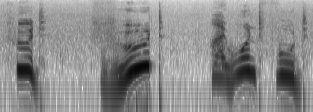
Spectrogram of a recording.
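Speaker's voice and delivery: hungry little critter who can taste it already; drooling for food. Acted. Ian to Mac, drooling over the promise of food. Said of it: "Ian said, drooling".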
